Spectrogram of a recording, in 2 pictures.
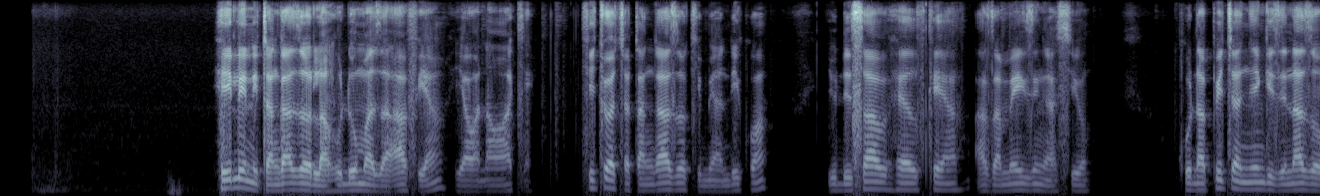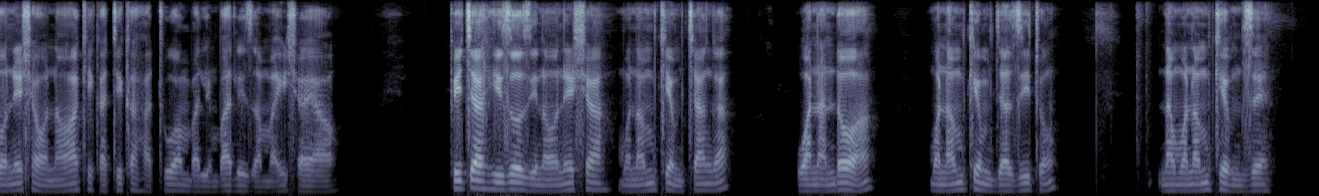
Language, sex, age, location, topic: Swahili, male, 25-35, Nairobi, health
